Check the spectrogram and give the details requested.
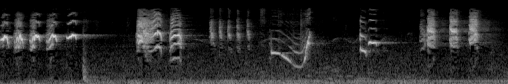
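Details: Oriental magpie-robin singing rough 'materi kasar' material: rapid rattling trills repeated in quick series, a deep swooping whistle, and further stuttering bursts.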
